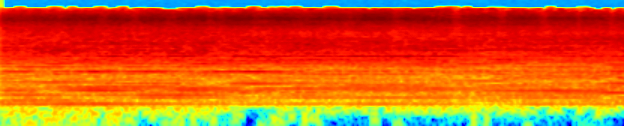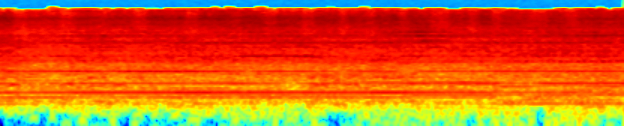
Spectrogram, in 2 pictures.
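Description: A saw motor hums and whines steadily.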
